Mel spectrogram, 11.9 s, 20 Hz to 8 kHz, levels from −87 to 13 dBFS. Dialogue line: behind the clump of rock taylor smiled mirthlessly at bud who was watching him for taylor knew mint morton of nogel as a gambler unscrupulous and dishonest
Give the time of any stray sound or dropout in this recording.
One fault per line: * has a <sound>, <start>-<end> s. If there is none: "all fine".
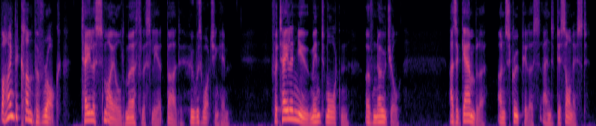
all fine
